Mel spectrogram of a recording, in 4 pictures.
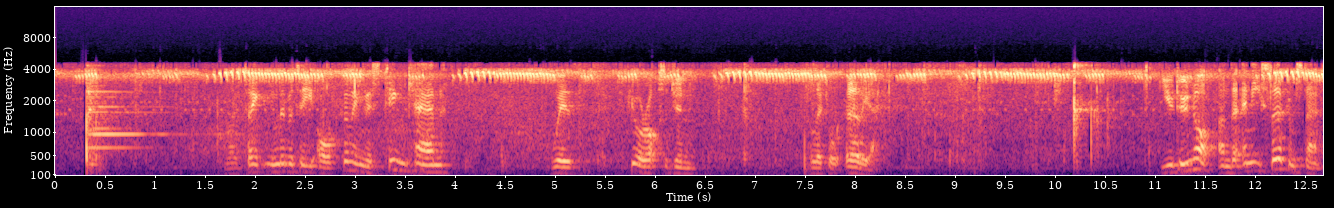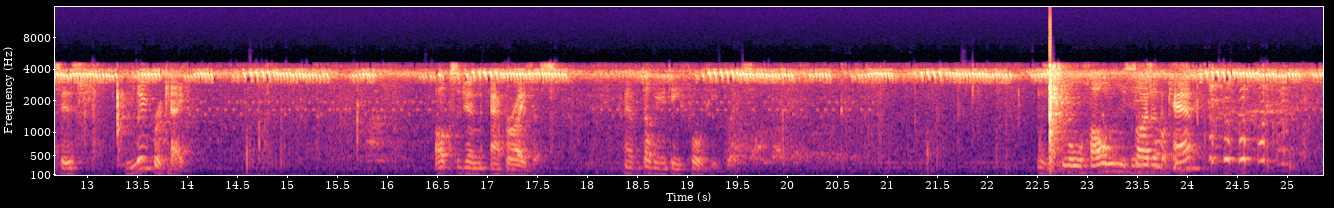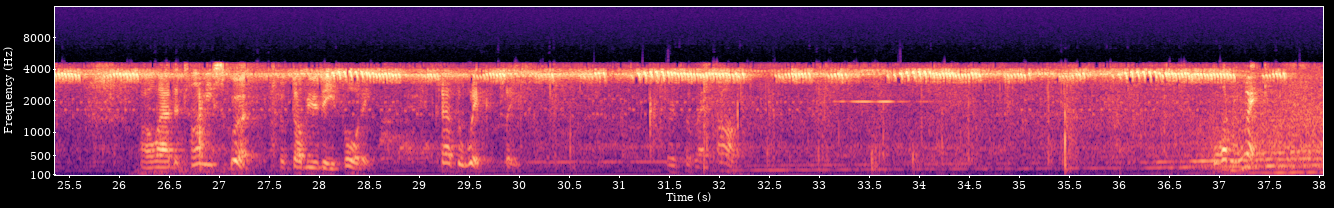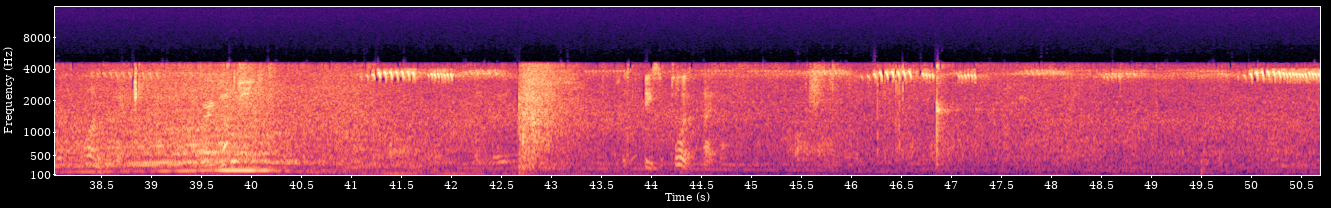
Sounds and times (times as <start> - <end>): Cricket: 0.0 - 50.6.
